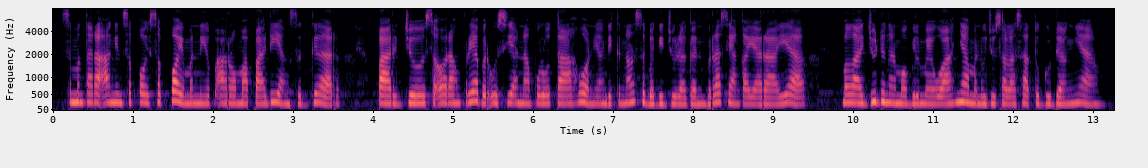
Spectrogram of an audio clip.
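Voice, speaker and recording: A woman reads a scripted story aloud in a smooth, clear voice that sits a little high. Her delivery is gentle and even throughout. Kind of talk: scripted narration.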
